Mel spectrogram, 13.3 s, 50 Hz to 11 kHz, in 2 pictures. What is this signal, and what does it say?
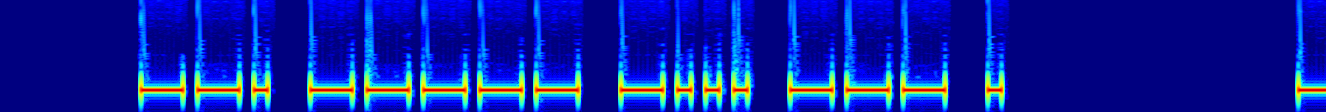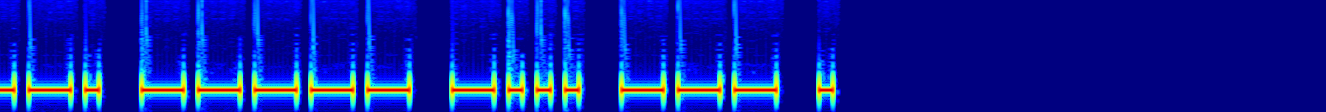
Morse code, heard as a keyed tone, about 17 wpm, 700 Hz. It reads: G0BOE G0BOE
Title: DXCC-100 Call Signs - 5 Characters - Repeated 2x - 17wpm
